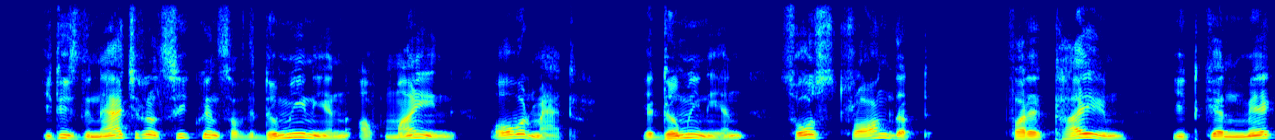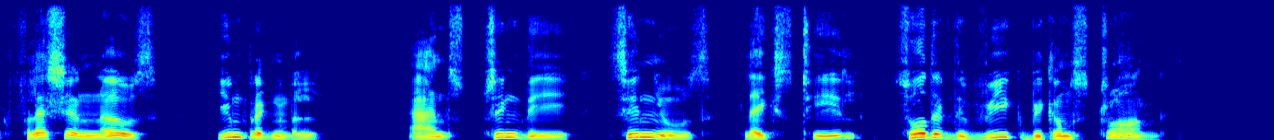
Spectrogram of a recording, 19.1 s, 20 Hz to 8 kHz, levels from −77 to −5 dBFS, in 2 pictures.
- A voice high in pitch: No, medium, 140 Hz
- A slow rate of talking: Yes, slow, 120 wpm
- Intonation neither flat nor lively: No, wide, 7.5 semitones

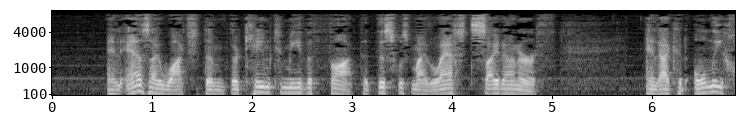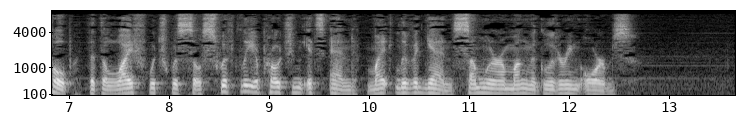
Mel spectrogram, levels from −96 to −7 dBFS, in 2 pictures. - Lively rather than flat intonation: No, average, 3.5 semitones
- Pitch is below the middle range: Yes, low, 120 Hz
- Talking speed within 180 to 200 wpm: Yes, average, 185 wpm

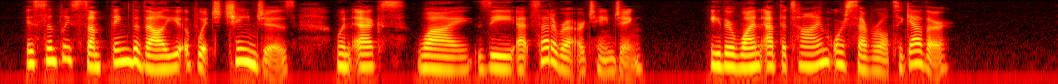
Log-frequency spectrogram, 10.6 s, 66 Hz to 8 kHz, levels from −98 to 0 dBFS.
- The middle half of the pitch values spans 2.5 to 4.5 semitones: No, average, 5.0 semitones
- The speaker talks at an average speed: No, slow, 120 wpm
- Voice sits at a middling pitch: Yes, medium, 180 Hz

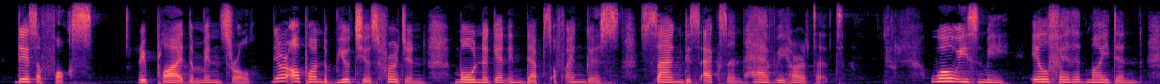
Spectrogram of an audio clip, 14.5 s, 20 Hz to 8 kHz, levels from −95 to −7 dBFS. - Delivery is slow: Yes, slow, 110 wpm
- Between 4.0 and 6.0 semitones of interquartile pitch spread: No, average, 3.0 semitones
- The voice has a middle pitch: No, high, 220 Hz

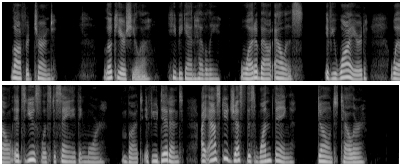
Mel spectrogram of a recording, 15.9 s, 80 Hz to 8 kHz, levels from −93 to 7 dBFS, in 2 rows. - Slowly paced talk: Yes, slow, 130 wpm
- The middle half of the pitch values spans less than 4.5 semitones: Yes, average, 3.4 semitones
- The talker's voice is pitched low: No, medium, 185 Hz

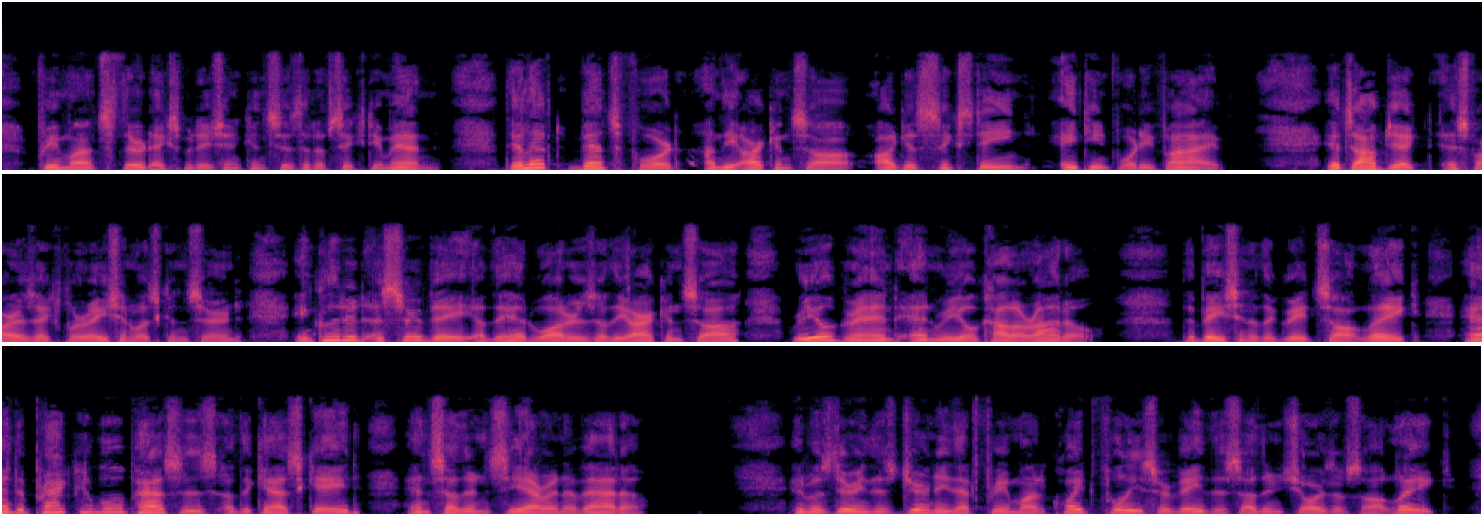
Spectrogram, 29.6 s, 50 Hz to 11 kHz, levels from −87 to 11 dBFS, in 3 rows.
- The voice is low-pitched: Yes, low, 130 Hz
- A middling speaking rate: Yes, average, 150 wpm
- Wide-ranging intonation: No, average, 4.0 semitones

